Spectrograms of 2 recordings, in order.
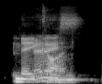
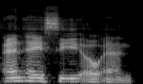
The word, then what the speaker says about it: Nacon: Nacon. Nacon. – Pronounced Nacon. So like bacon. – Like imagine a horse convention. It's Nacon.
